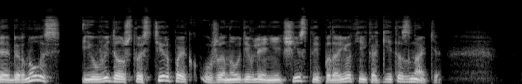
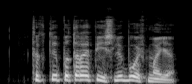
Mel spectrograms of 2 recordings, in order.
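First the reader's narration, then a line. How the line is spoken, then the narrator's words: Whiny thin squeak, from afar. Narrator (Russian): плаксиво пропищал из коридора тоненький голос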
